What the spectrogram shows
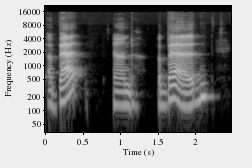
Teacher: both of them have the same kind of stopping sound for the tongue where i lift it and i don't release it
